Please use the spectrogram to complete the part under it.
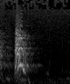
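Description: A dog gives a single short, sharp bark, nearby and clear against a quiet background, with no talking.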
